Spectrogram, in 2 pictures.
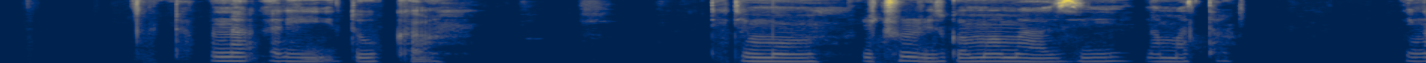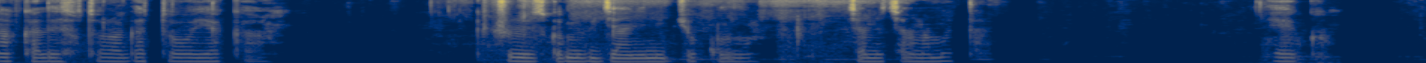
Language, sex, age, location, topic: Kinyarwanda, female, 25-35, Kigali, finance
